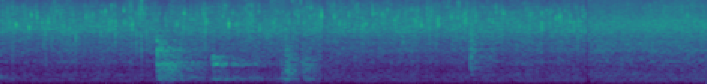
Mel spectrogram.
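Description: Wild ramps sautéing in a pan over medium-low heat: a steady, close sizzle with a few short scrapes of stirring and no talk.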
